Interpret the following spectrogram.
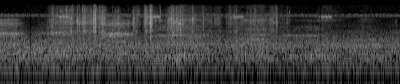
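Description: Quiet outdoor background with short, faint high chirps recurring every second or two, and light rustling and small clicks from dry leaves and the cache being handled at the foot of a tree.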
